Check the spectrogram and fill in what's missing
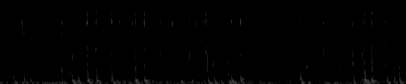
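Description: Long acrylic nails and fingertips type quickly on the plastic keys of a black ThinkPad laptop keyboard, a solid device. The result is a steady run of quiet, sharp clicks and taps with bright tips and a soft low thud under each, each dying away almost at once.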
